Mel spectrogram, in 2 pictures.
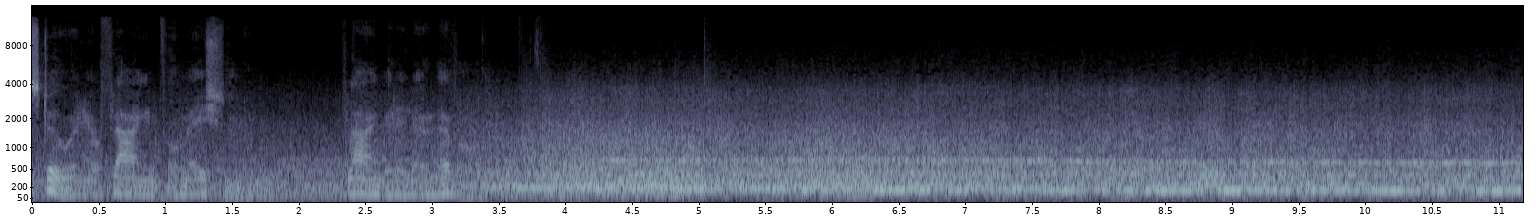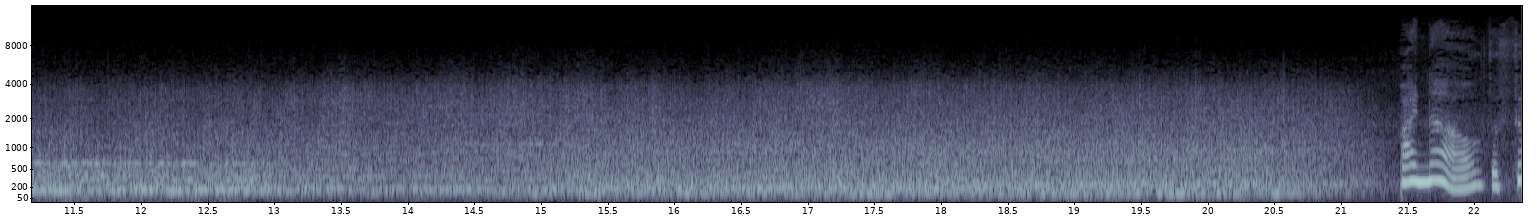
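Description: Aircraft propeller engines drone steadily.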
